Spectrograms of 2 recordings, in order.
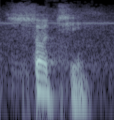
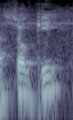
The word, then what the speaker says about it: Sochi: Dice: hola Javier, mi mujer es rusa y se pronuncia Sochi. Bueno, pues yo decía Sochi, porque mucha gente también lo dice, y bueno, hay en la duda entre Sochi y Sochi.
